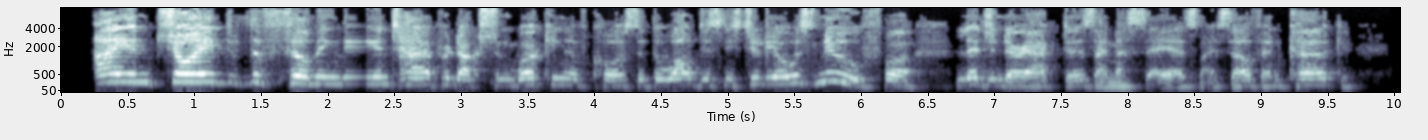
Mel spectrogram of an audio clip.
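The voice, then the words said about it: Impression of Mr. Mason. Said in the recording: “Mr. Mason ... if I may give you my impression ... I can't do it. I can't do it.”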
